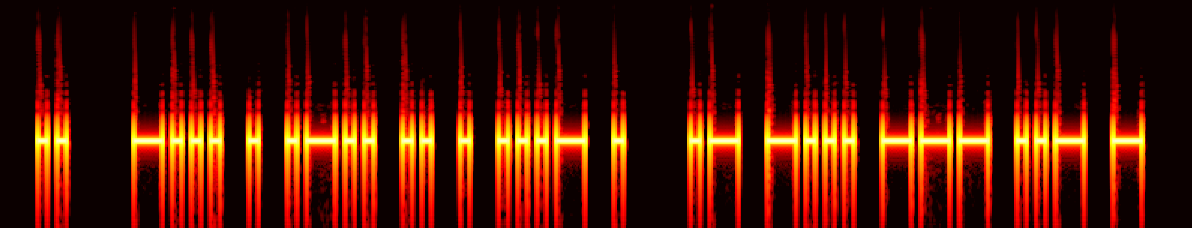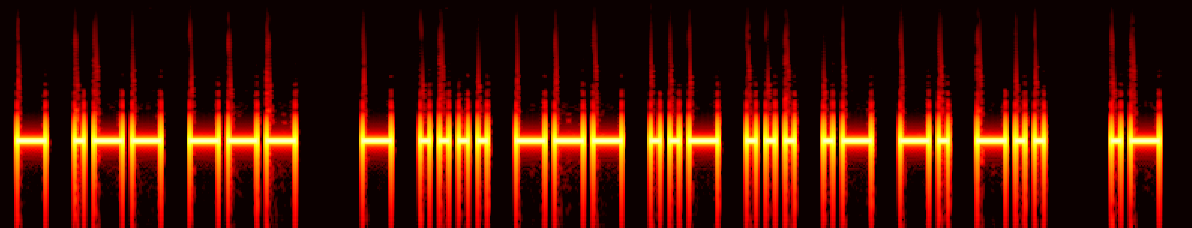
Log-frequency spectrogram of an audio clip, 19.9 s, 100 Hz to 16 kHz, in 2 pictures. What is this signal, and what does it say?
Morse code, heard as a keyed tone, about 15 wpm, 700 Hz. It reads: I BELIEVE ABOUT TWO THOUSAND A
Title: Sentences from Top 1000 Words - Review Part 3 - 15wpm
